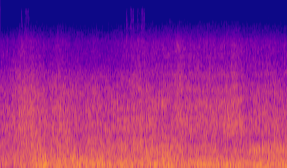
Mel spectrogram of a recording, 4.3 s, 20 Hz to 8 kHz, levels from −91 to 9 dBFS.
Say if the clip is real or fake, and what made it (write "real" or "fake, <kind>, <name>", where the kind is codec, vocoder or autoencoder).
fake, vocoder, BigVGAN v2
